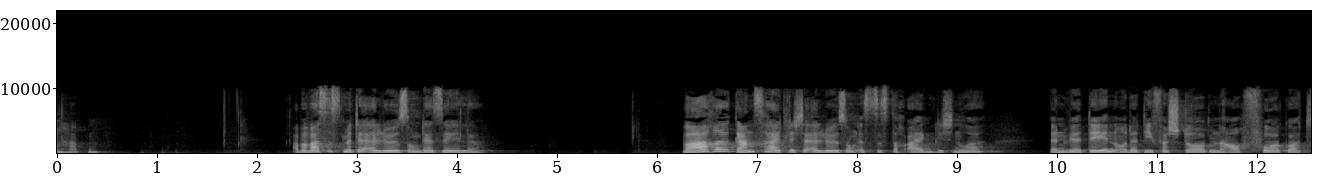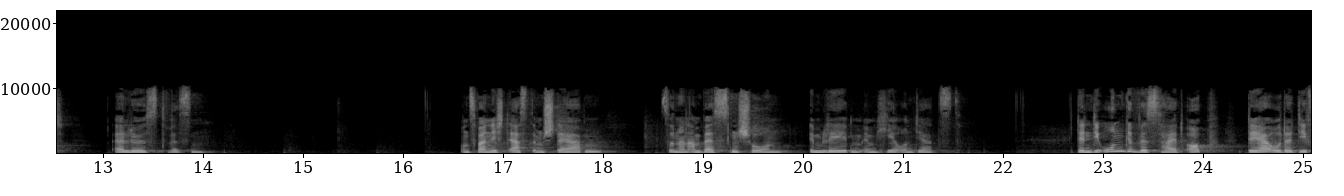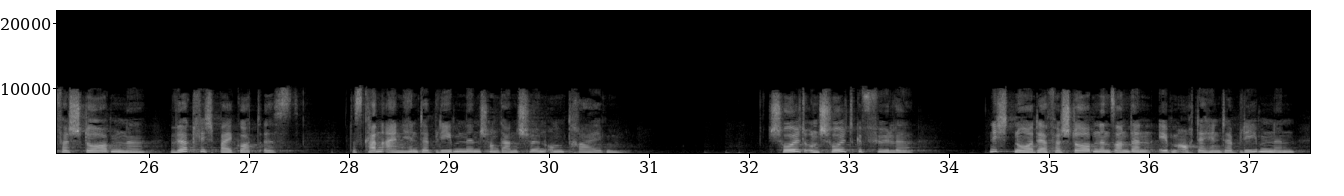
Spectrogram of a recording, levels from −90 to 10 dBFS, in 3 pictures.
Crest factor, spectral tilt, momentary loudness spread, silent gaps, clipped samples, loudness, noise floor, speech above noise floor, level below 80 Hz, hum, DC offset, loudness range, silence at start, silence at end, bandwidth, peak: 24 dB; -3.5 dB/octave; 12 LU; none; under 0.1%; -31 LUFS; -79 dBFS; 49 dB; -74 dBFS; none; under 0.1%; 7 LU; 0 s; 0.15 s; 11 kHz; -8 dBFS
